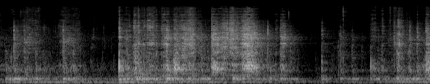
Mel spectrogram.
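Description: A slotted metal spatula scraping and stirring thick masala paste around a metal kadhai, in repeated strokes that are loudest from about a second in and ease off near the end.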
